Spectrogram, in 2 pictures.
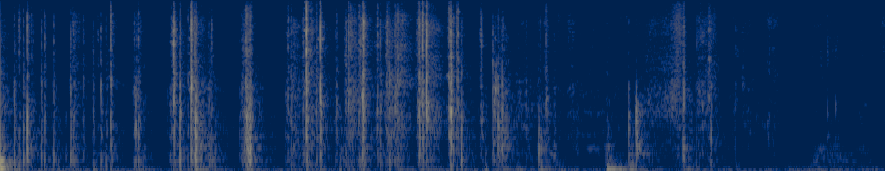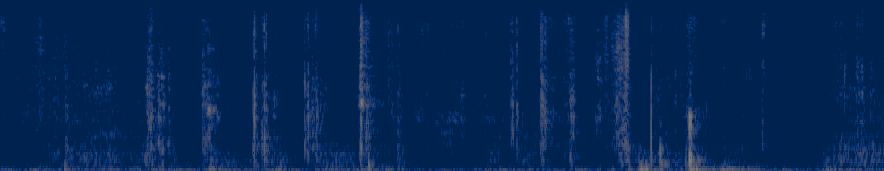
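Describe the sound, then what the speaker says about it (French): Tarot cards being shuffled by hand, a quick run of crisp riffling taps and flicks that is dense at first and then thins to softer, scattered card snaps, close and fairly quiet with no talking. "Je vais faire un petit peu de bruit pour bien mélanger les cartes"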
